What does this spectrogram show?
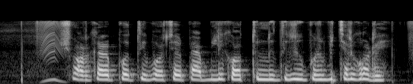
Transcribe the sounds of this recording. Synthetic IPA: ʃɔɾkaɾpɾot̪ibɔt͡ɕʰeɾpablikɔɾt̪ʰːonit̪̬iɾupoɾebit͡ɕaɾkoɾe

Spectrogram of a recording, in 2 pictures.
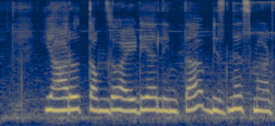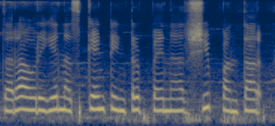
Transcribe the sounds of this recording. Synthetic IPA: jaːɾut̪ɐmd̪uɐjɖijalint̪ɐbid͡ʒnesmaːɖt̪aːɾeɐʋɐɾiɡe̞nɐskeɳʈiɳʈɐɾpenɐɾʃipːɐnt̪aːɾ

